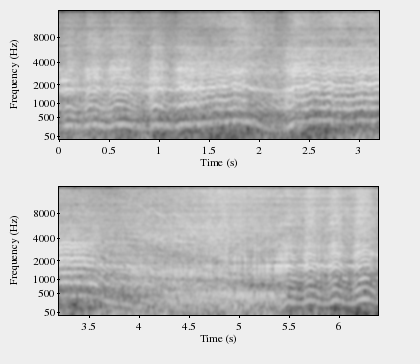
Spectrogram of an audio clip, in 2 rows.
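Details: HPI K4.6 nitro engine in a Savage monster truck after tuning both the low-end and high-end needles, running low on fuel: high-pitched scream rising and falling cleanly through throttle changes; normal running with speed changes.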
